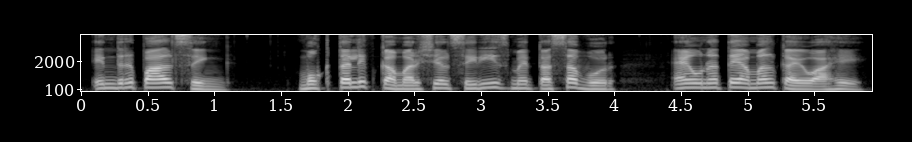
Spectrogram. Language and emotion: Sindhi, neutral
